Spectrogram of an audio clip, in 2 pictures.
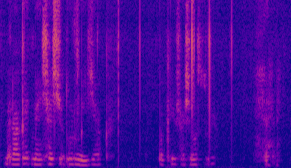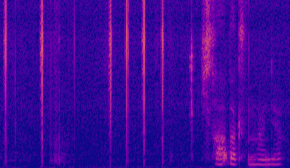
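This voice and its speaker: A young woman vlogger chatting casually while she draws, self-deprecating and thinking aloud, her voice slightly hoarse from a sore throat. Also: a little high, flat delivery, moderate pace, darkish tone, a little hiss or hum. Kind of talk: casual chat while drawing.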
